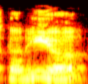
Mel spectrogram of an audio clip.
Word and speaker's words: career: Anis Jung began her career. So this word is pronounced as career and not career uh, or career as a writer in India.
